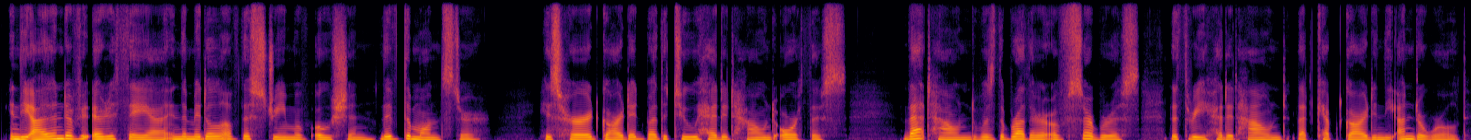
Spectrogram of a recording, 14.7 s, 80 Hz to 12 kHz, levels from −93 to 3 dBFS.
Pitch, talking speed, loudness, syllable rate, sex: 185 Hz, 165 wpm, -22 LUFS, 4.5 syllables/s, female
